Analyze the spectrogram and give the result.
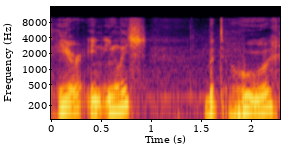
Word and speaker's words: hoer: And let's say you have H-E-E-R. It's pronounced here. But when you say H-O-E-R, it's hoer.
